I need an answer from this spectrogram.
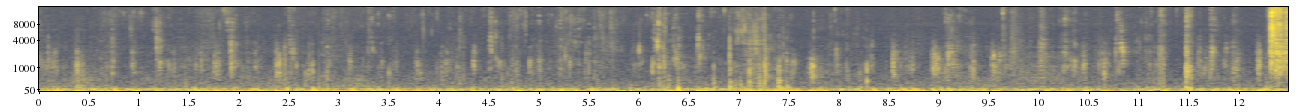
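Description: Close-miked chewing of a mouthful of curry and rice, with wet clicks and squelches as fingers mix rice by hand. Just before the end a papad is crushed over the rice with a loud crunch.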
